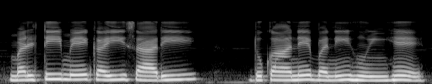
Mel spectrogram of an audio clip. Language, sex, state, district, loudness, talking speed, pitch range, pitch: Hindi, female, Madhya Pradesh, Bhopal, -10 LUFS, 110 wpm, 195-215 Hz, 205 Hz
